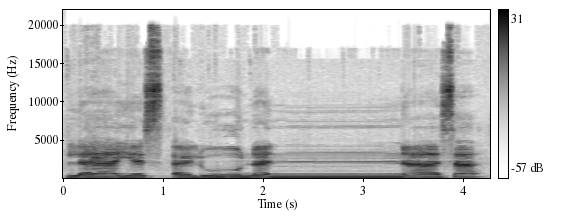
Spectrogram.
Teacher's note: नून का गुन्ना अदा कर लें, नून पे शद है।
